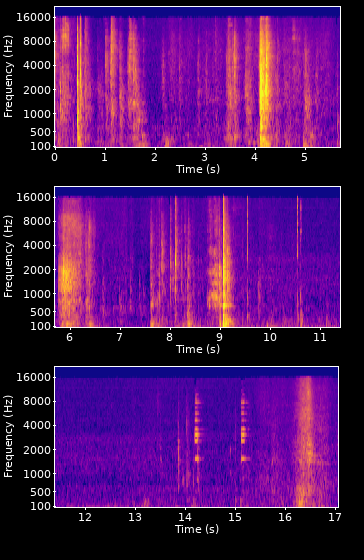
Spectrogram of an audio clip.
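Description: Quiet household handling sounds: scattered knocks, clicks and rustles, then two short electronic beeps about a second apart near the end.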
